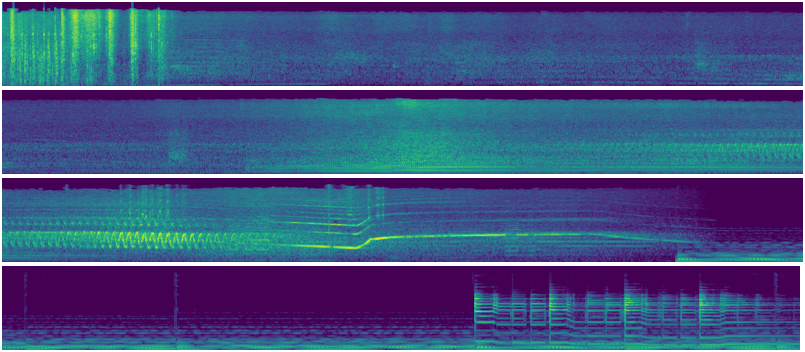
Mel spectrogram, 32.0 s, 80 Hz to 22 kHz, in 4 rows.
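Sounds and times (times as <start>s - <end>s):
vehicle engine: 0.0s - 24.2s
police siren: 4.5s - 28.7s.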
